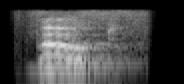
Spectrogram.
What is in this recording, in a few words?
"BOAT", american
